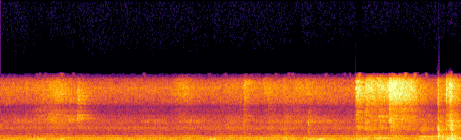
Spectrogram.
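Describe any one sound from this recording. An anaesthesia machine hums steadily.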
